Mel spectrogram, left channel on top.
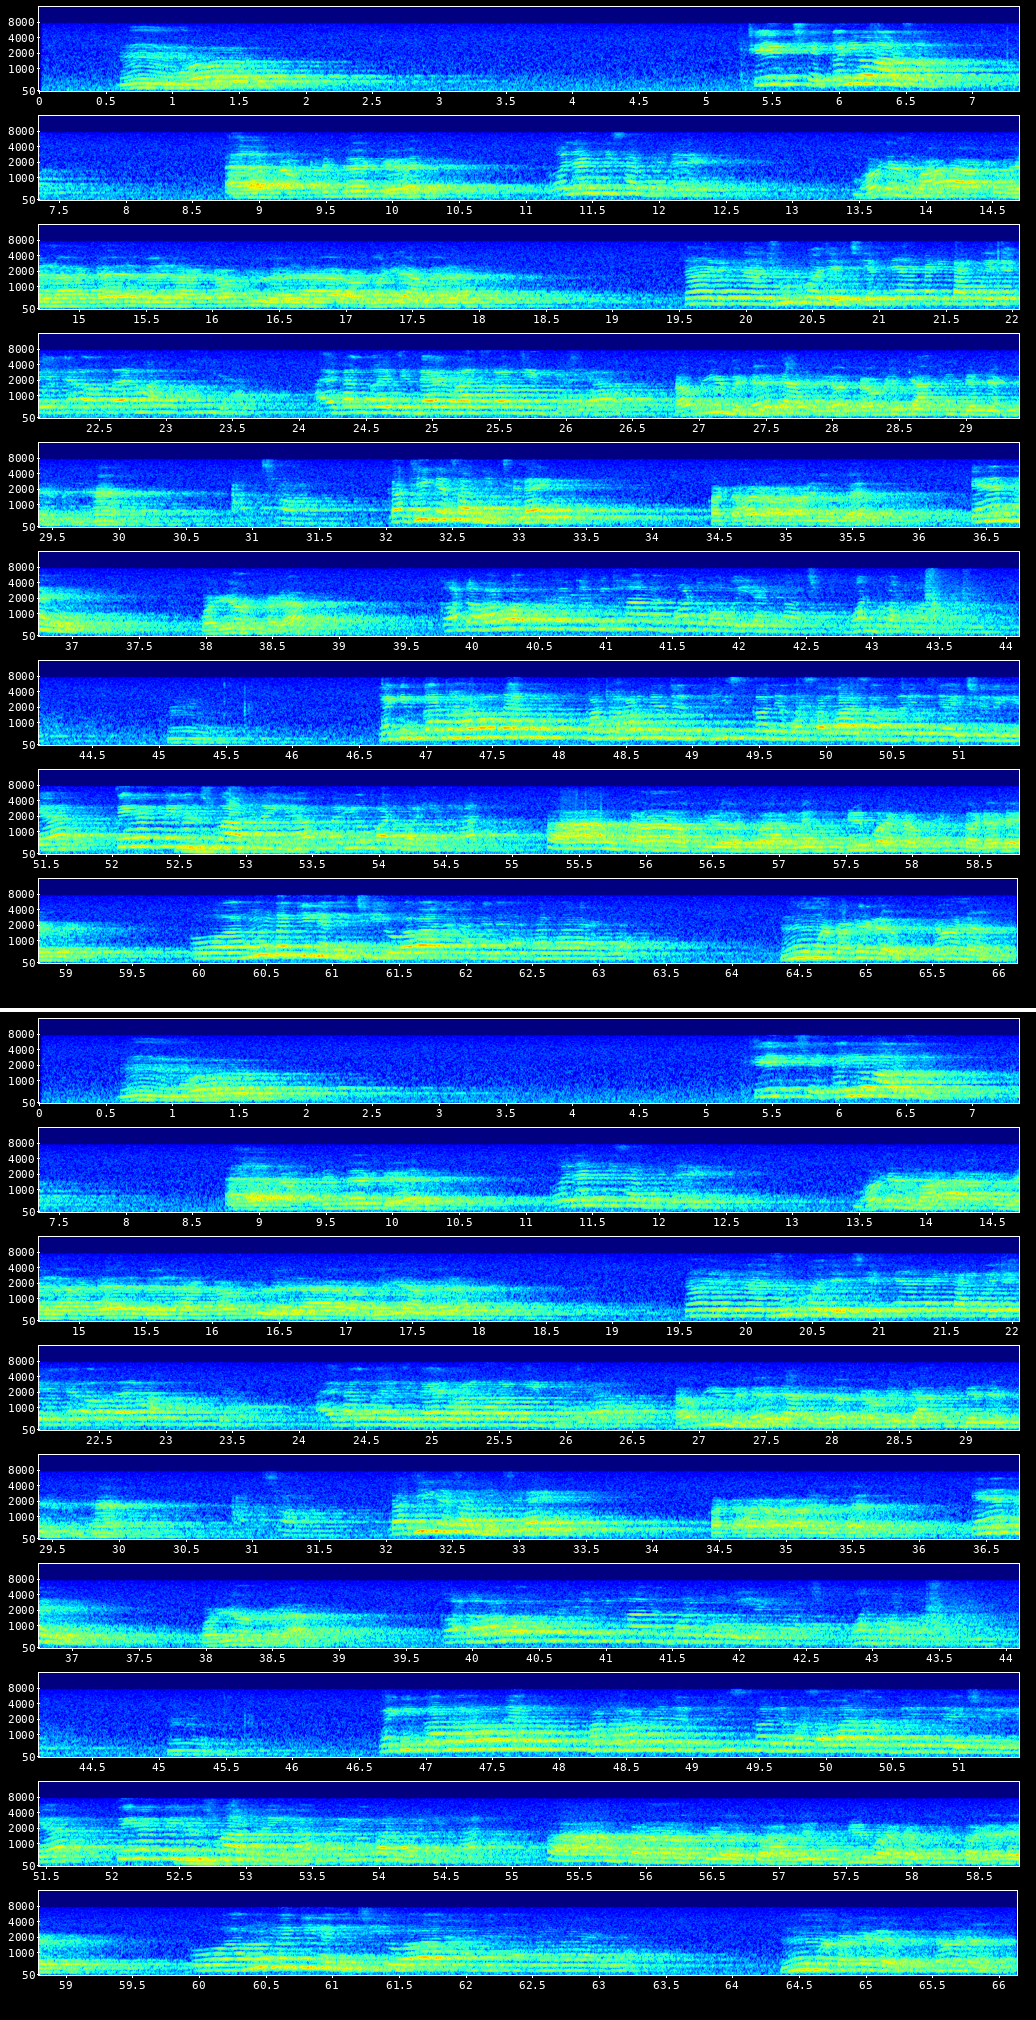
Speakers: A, on the left; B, on the left.
A: हूॅं ओ।
B: ठीक छै कहियौ और सब?
A: <inaudible>
B: आ
A: और सब ठीके छै।
B: भोजन की सब भेलै?
A: भोजन भात भेल ए दालि भेल ए सब्जी भेल ए और भुजिया भेल ए।
B: नै लेकिन अहाँ झूठ बजै छी एखने अहाँ कनि काल पहिले कहने रहौं दाइल भात भुजिया। आ एखन कहै छी दाइल भात सब्जी भुजिया।
A: सब्जी भेल ए नै यौ सब्जी चाची देने छलखिन हें।
B: अच्छा कथी के सब्जी छले यौ?
A: कटहर और आलू के
B: केहेन रहै?
A: बढ़ियां छले।
B: कटहरो अपन सबके मिथिला मे बड्ड अबैये गाछ मे बड्ड कटहर रहै।
A: हूॅं।
B: लेकिन कटहरो मे आब ओ कटहरमे जे पीस कऽ जे मसल्ला सब दैल जाइ छलैये तेह -
A: ह
B: तेहेन स्वाद नै हेए तैयो बड्ड बढ़ियां हेएत।
A: आब कहाँ ओ सिलौट पर आब मिक्सी पर सब पीस क दऽ दै छै।
B: ओ आ मुँह मे की लेने छी यौ आवाज अहाँके जेना घरघराइ ये।
A: मुंह मे कथी लेब किछो नै।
